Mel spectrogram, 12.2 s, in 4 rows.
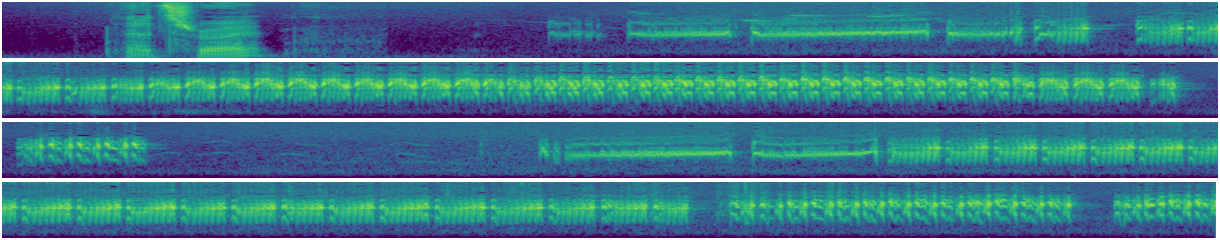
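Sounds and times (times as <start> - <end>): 
semipalmated sandpiper call: 1.3 - 12.1.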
